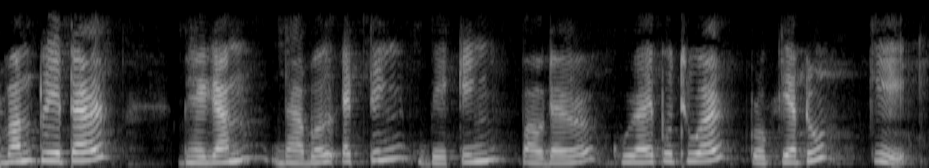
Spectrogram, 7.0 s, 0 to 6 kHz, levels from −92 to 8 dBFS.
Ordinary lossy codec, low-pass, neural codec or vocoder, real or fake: none; 5.4 kHz; codec, 16 kHz in and 24 kHz out, 2.2 kbps, FireRedTTS-2 codec; fake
